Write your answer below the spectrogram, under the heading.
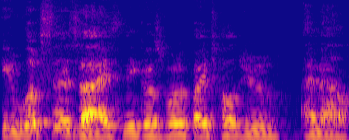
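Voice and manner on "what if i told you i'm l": calm, level, unraised, perfectly even monotone. Retelling L meeting Light for the first time, imitating L's even tone. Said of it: "speaks in just a very even tone".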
